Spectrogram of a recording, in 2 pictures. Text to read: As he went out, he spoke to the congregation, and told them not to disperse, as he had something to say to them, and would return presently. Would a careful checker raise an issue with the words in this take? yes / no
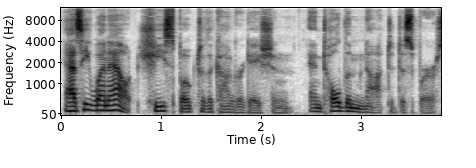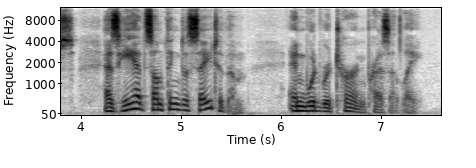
yes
